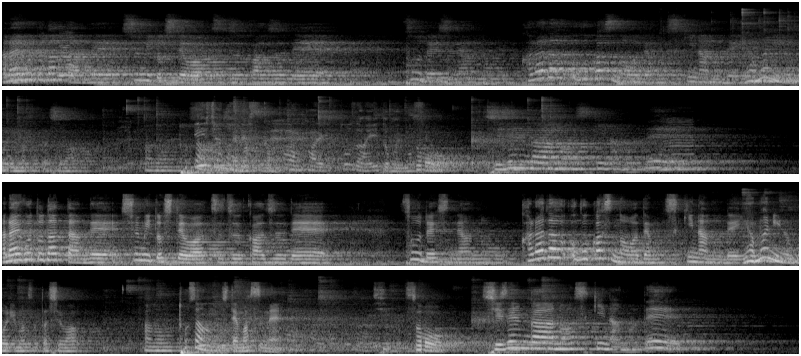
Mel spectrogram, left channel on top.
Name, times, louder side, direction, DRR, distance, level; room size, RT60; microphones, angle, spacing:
voice 1, 0.0-3.3 4.0-8.7 9.4-10.8 11.8-12.4 12.8-14.8, right 5 dB, 70° right, 8 dB, 0.3 m, -23 dB
sound 1, 0.9-8.2, equal, 10° left, 0.4 m, -37 dB
sound 2, 6.2-14.1, equal, 30° left, 1.2 m, -41 dB
voice 2, 9.1-12.5 14.5-14.9, left 4 dB, 70° left, 7 dB, 0.4 m, -32 dB
6.1 x 3.2 x 4.7 m, 2.7 s
head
